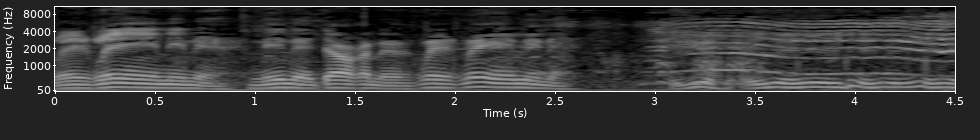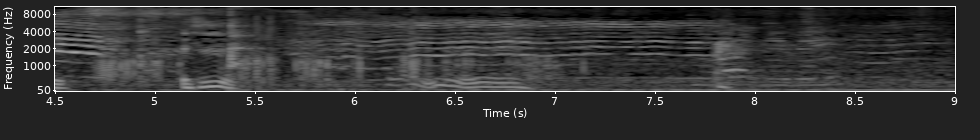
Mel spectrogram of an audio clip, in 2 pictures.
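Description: A toddler babbles and squeals loudly up close.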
